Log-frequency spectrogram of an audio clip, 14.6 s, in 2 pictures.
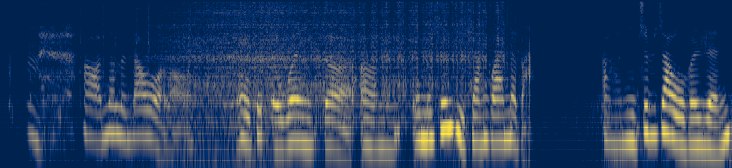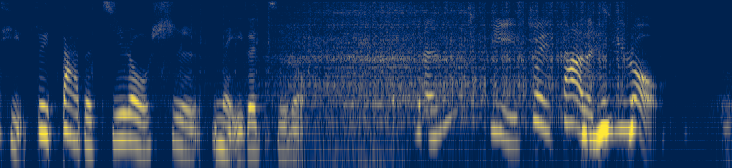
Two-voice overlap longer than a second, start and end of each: none

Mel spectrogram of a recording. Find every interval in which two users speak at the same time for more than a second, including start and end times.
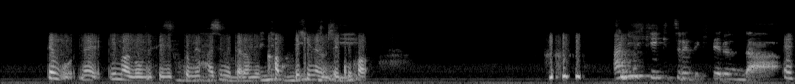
1.7-3.6

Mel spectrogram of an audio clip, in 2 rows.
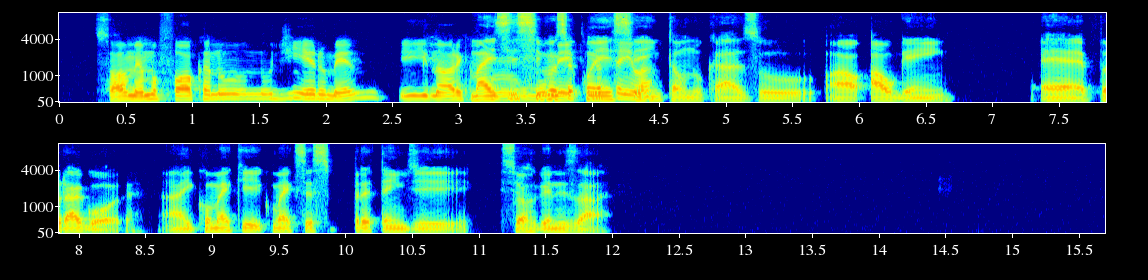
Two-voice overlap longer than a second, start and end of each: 3.1-4.5

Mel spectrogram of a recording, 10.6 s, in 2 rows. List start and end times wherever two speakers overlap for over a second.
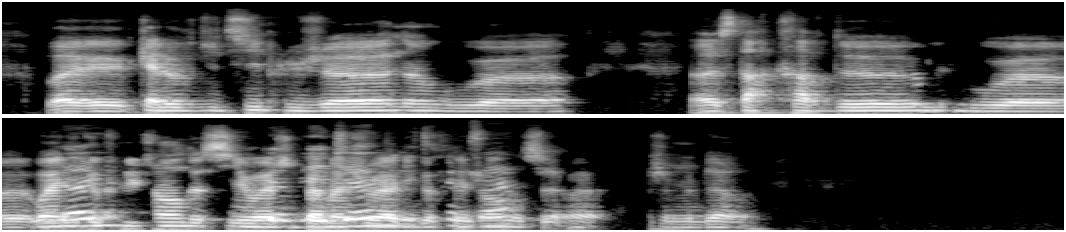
6.5-7.9

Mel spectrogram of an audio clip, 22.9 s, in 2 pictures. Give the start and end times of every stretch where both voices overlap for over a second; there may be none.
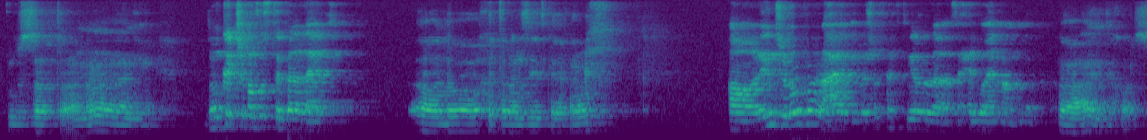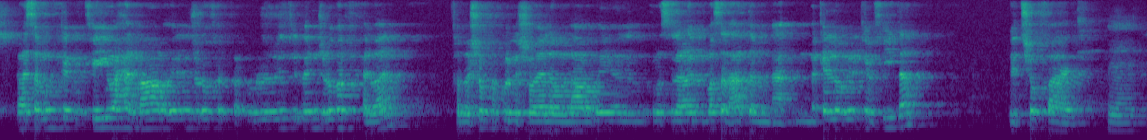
none

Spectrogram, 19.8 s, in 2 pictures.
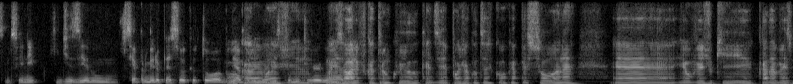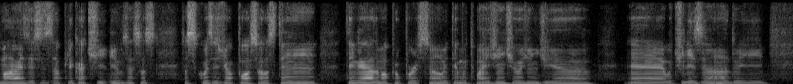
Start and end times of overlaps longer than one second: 2.8-4.4

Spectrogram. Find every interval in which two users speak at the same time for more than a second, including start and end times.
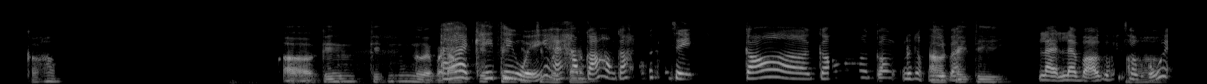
4.4-5.9

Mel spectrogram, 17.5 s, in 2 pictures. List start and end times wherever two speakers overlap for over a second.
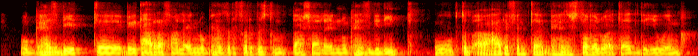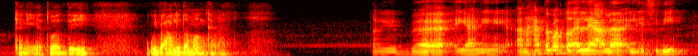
none

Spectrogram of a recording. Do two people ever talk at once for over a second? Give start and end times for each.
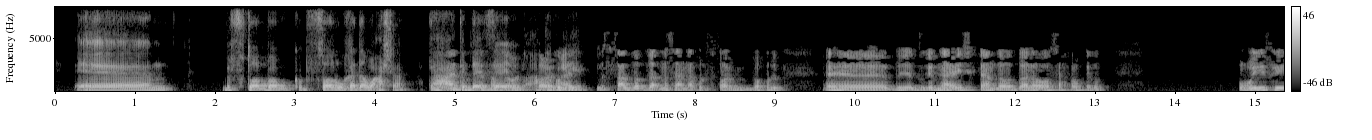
4.7-6.6

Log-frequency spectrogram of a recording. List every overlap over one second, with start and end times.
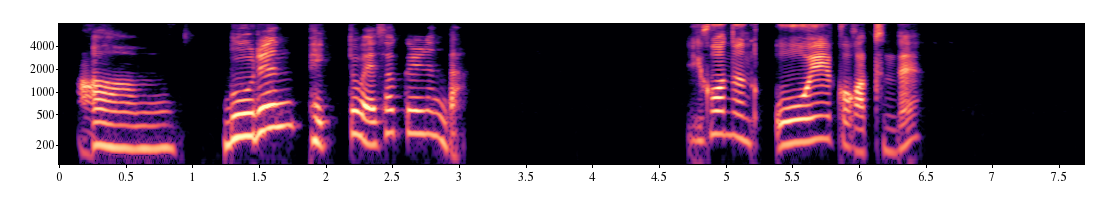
none

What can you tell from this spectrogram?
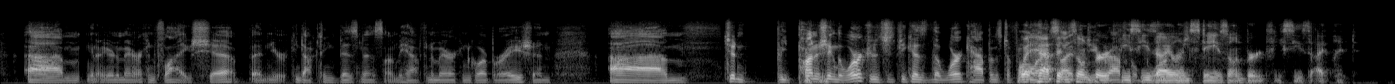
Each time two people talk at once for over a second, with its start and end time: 10.2-11.9

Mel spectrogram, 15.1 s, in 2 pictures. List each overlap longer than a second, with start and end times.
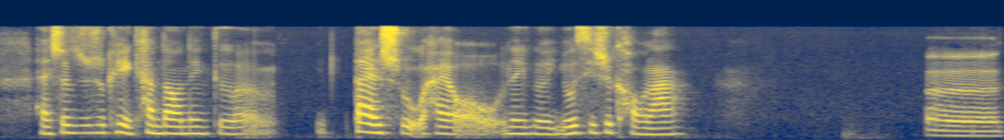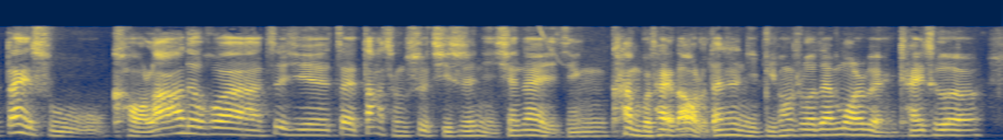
none

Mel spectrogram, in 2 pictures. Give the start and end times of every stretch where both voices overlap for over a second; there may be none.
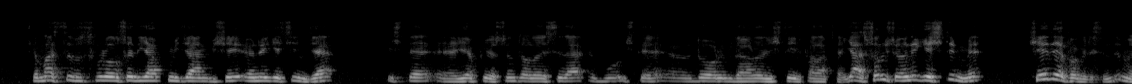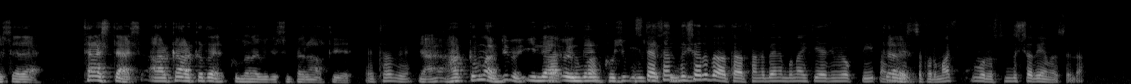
16.8-18.3

